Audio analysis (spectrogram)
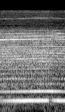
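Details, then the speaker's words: Sharp front-loading washing machine that won't spin and jumps to End; motor tested on the bench with stator wiring jumpered, spins both directions; steady high-pitched hum, smooth, no grinding; motor normal. "untuk dinamonya sudah bisa dipastikan dinamonya ini normal dinamo yang juga bisa berputar kiri-kanan"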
